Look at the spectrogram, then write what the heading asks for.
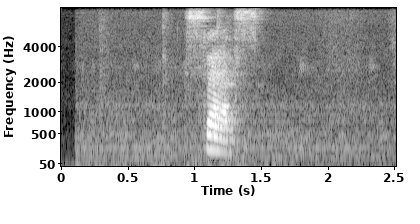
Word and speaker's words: Szasz: it knew exactly what I wanted it to pronounce sass oh give me a song says says that's pretty good anyways the quote is from Thomas says uh he's a Hungarian and American psychiatrist he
